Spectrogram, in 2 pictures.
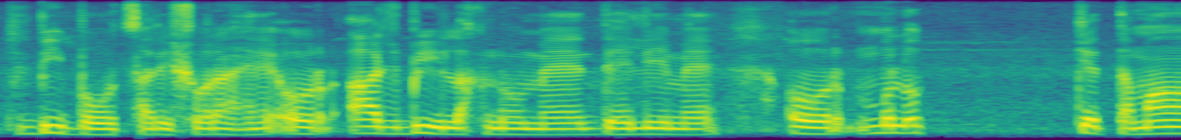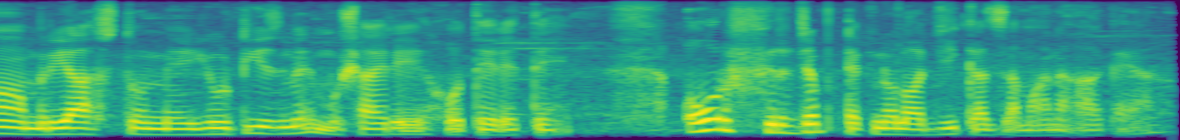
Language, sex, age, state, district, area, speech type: Urdu, male, 18-30, Jammu and Kashmir, Srinagar, rural, spontaneous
